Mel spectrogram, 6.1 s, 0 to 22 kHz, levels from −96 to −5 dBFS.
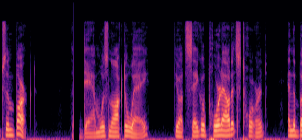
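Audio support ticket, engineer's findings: Stream reconnect in the speech, 1.47–1.60 s: 124 ms silence, then audio resumes roughly 70 ms further on. Player's connection dropped and a fresh decoder restarted mid-stream. Content skips ahead, unlike a plain dropout gap.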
